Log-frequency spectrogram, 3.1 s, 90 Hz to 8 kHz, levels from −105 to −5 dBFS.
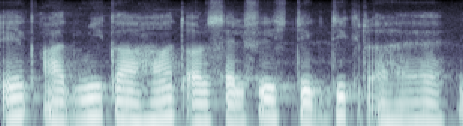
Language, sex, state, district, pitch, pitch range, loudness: Hindi, male, Jharkhand, Ranchi, 110 Hz, 105-120 Hz, -18 LUFS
